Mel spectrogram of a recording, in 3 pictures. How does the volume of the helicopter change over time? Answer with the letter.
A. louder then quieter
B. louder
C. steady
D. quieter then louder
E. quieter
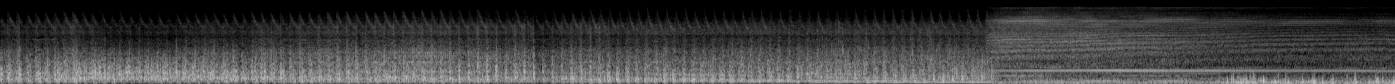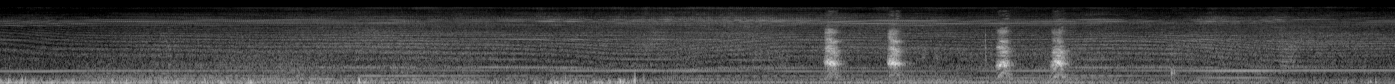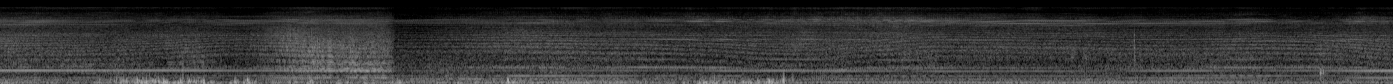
E.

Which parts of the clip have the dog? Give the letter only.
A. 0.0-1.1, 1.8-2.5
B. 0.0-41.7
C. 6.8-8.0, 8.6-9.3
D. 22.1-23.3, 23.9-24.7
D.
